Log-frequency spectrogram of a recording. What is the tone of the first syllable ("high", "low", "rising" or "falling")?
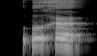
low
